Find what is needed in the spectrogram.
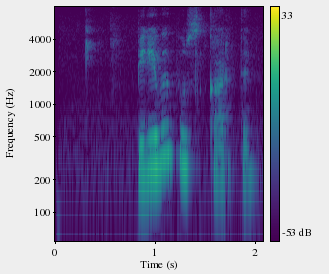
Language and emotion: Russian, neutral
